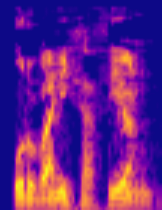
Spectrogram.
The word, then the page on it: urbanización: espagnol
